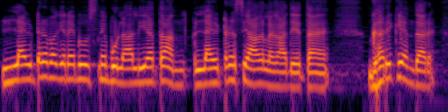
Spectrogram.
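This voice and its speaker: A man's voice: a little high, steady tone, normal speed, warm tone, smooth, dull audio, soft background music. A man narrating a story recap in a casual, slangy way.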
